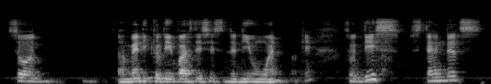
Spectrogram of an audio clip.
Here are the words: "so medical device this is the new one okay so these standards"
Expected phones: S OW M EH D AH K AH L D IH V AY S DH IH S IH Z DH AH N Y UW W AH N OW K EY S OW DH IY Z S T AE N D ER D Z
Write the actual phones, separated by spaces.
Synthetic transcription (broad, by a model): S OW M EH D AH K AH L D IH V AY S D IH S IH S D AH N Y UW W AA N OW K EY S OW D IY S T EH N D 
